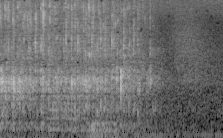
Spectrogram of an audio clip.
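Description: Tea poured in a thin stream from a metal teapot held high into a small glass, a soft splashing trickle as the glass fills, fading as the pour ends.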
